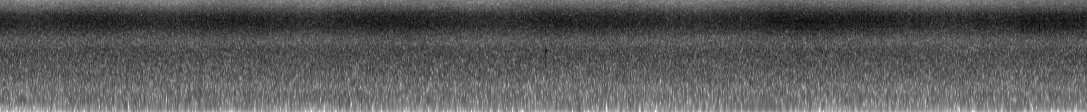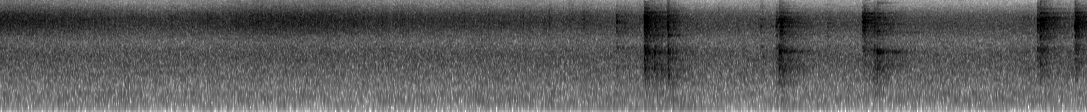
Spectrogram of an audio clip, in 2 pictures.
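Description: A steady hiss, then three sharp metal clinks near the end as a steel ladle is set down in a steel pot of dosa batter.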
